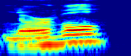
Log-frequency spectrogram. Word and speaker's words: Norville: says it's pronounced like Orville. There we go. Norville.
